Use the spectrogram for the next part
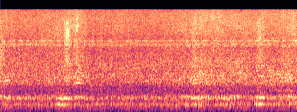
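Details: Swarming bees out of the hive give a constant low drone, with individual insects briefly buzzing louder as they pass close, over a thick steady hum.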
